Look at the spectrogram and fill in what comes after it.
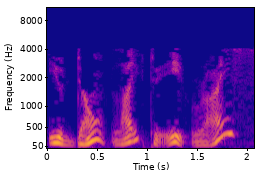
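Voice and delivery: slow, with rising pitch on "rice". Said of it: "use a rising intonation with a statement".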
